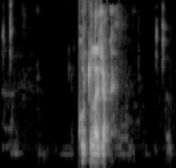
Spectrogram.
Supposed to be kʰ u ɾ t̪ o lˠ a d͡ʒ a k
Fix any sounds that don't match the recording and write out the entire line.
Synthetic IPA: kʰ u ɾ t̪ u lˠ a d͡ʒ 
